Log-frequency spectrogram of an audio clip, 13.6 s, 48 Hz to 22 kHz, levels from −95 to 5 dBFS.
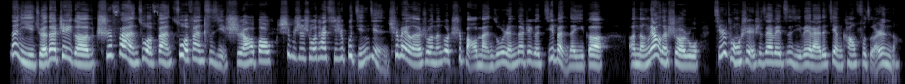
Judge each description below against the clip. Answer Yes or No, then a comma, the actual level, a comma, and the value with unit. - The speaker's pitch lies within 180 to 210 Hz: No, high, 240 Hz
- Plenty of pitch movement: Yes, wide, 6.7 semitones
